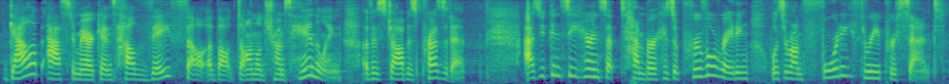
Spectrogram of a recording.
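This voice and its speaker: A woman reporter presenting a scripted news explainer in a clear order. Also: mid-range voice, lively intonation, brisk.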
